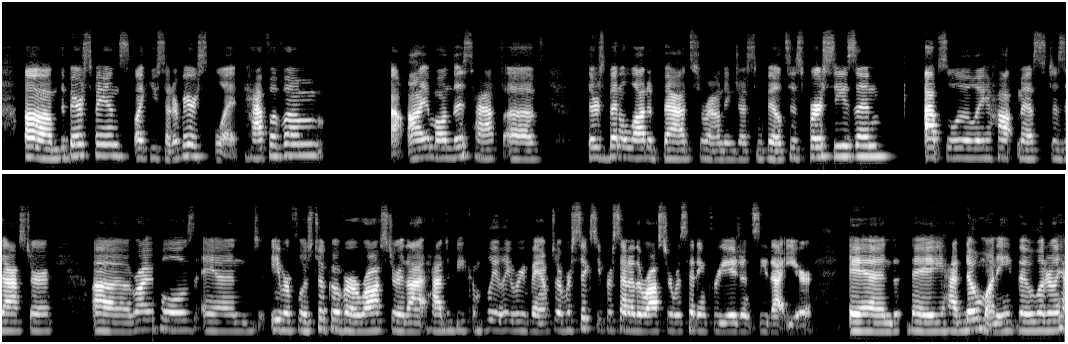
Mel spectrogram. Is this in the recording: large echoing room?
no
